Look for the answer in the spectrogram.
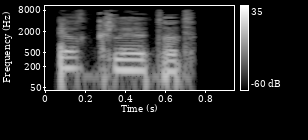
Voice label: "erklettert", German; adjectives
